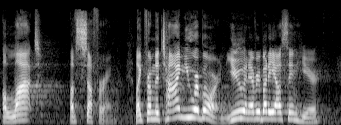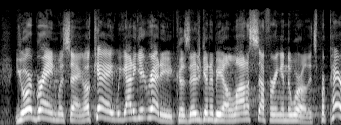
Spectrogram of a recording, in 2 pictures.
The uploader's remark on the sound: during the 10:30 AM service on Sunday October 21, 2018, at First Presbyterian Church of Arlington Heights, Illinois.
